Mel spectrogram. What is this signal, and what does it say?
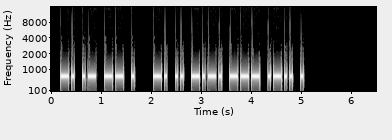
Morse code, heard as a keyed tone, about 22 wpm, 700 Hz. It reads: NAME NICOLE
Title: Practice QSO - Exchange 1 - Beginning - 22wpm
